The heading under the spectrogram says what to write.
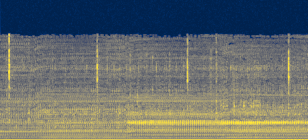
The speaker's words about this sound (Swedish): Nej, det här, vet du vad det är? Nej. Det är en sån här muskelpistol som man masserar musklerna med.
